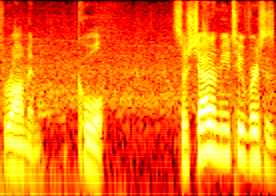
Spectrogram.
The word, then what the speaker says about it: ramen: say okay ramen god it's pronounced ramen cool so shadow Mewtwo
